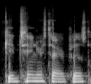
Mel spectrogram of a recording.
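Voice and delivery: put-on high, gentle old-lady advice; sweet little old lady. Counselor brushing it off, sweet old lady voice. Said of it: "a sweet little old lady".

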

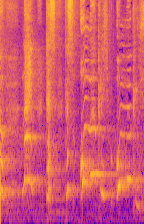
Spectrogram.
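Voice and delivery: imitating an outraged AfD politician, high and laughing; mock outraged politician. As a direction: play the indignant politician, hammed up. Beatrix von Storch voiced, upset.

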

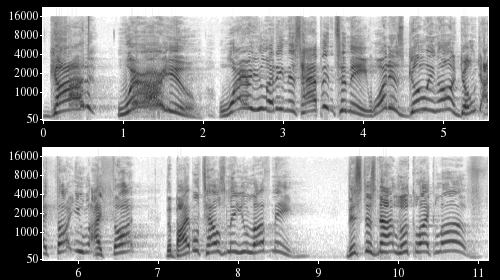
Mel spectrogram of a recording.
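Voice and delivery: high, anguished cry to heaven; accusing God. Acted. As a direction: act out a desperate, panicked complaint to God. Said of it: "Can you imagine accusing God Almighty?".

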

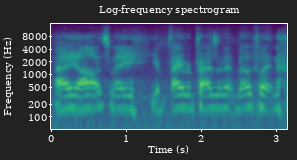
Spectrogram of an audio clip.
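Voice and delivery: folksy Southern president impression; Bill Clinton. President introducing himself to everyone, Southern politician impression. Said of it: "I'm gonna do my Bill Clinton".

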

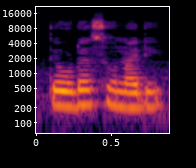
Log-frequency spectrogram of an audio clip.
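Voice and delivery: ordinary delivery, nothing marked

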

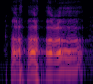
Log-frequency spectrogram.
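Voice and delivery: brief knowing laugh; short chuckle. Real, not acted. Preacher on what seeking takes, short chuckle. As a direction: chuckle briefly between phrases.

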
